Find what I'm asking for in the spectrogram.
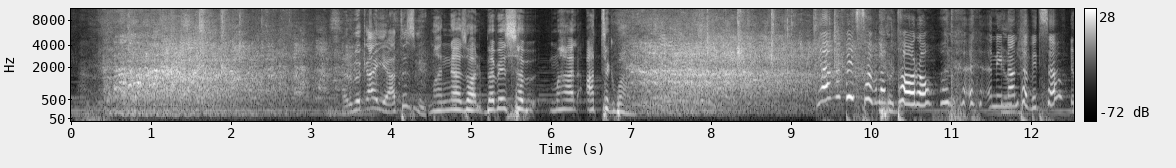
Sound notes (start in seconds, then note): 0.2 laughter; 6.9 laughter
